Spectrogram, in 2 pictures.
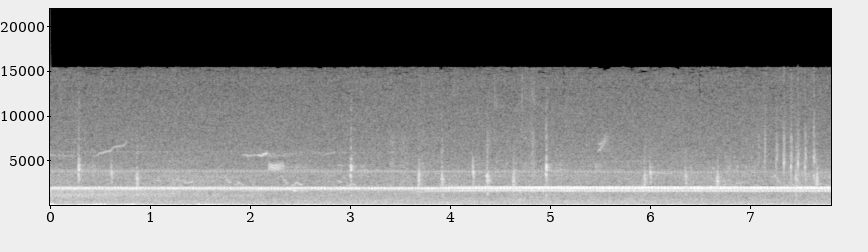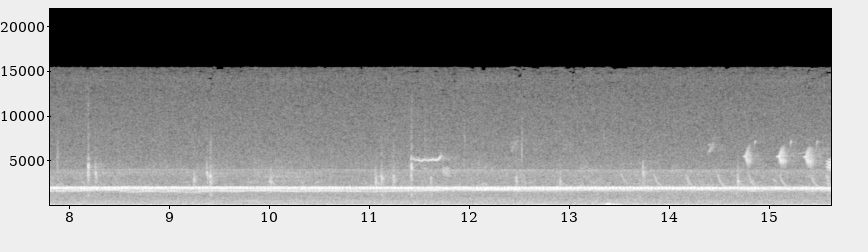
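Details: Toads sing at night along a walking path, in a steady, high musical trill that barely pauses.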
